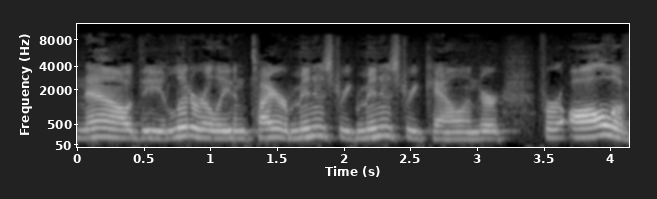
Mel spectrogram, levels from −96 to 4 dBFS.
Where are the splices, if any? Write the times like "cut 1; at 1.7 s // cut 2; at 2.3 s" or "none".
cut 1; at 1.2 s // cut 2; at 2.1 s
